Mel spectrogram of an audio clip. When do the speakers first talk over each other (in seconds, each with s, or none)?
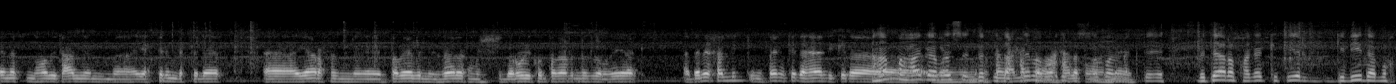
8.9 s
